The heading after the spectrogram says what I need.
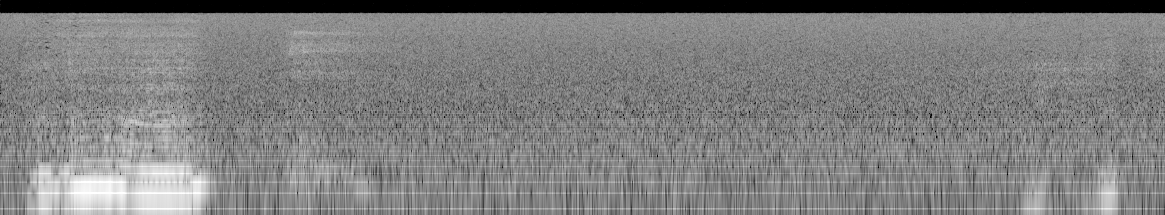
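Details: Œdipe snoring during a nap: a loud, rattling low snore lasting about two seconds, then long quiet, with a couple of faint soft snorts near the end.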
